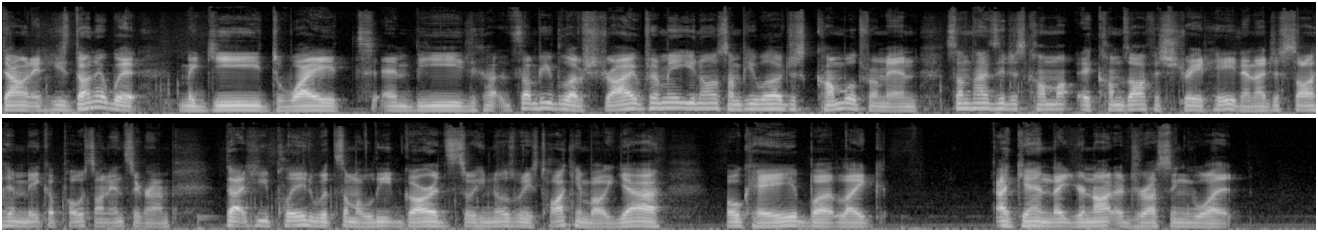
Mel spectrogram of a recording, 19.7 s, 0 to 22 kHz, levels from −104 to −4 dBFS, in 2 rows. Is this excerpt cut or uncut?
uncut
